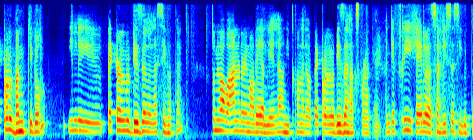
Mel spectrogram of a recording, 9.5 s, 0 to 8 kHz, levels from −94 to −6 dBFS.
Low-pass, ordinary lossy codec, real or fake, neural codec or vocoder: 7.2 kHz; none; fake; codec, 16 kHz, 0.5 kbps, X-Codec, HuBERT features, trained on general audio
